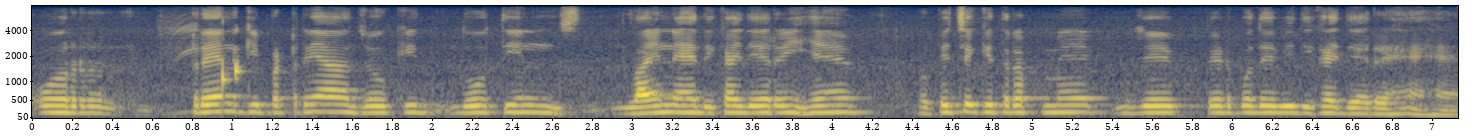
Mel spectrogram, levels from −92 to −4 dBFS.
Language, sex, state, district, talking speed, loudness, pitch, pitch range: Hindi, male, Rajasthan, Bikaner, 220 wpm, -18 LUFS, 180 Hz, 170-185 Hz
